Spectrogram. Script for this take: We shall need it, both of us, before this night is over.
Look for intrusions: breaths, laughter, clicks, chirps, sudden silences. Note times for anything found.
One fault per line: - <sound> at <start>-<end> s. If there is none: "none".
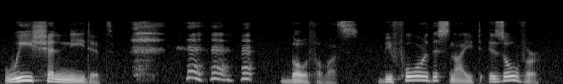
- laugh at 1.3-2.6 s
